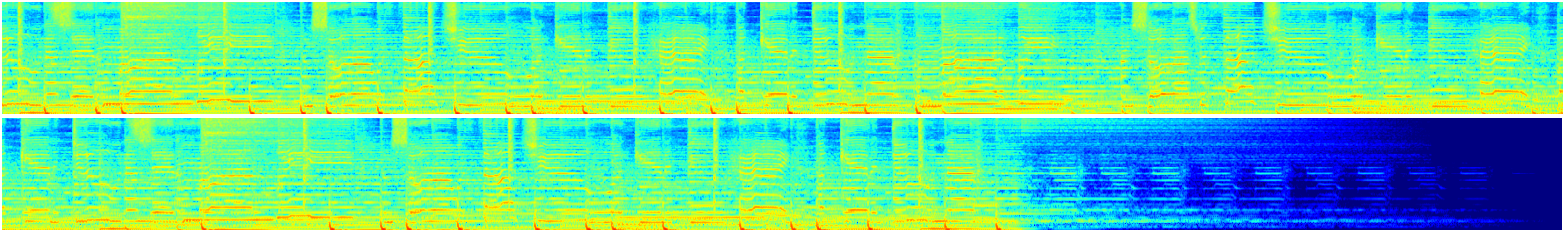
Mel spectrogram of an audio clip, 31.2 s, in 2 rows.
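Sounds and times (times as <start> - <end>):
man singing mainstream rap hooks: 0.0 - 27.8.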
